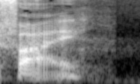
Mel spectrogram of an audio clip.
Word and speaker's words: Scourgify: S-K-U-R, all caps, is in the pronunciation. – Scourgify. That's the way he says it in the video game, in Harry Potter and the Chamber of Secrets on the PlayStation 2.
